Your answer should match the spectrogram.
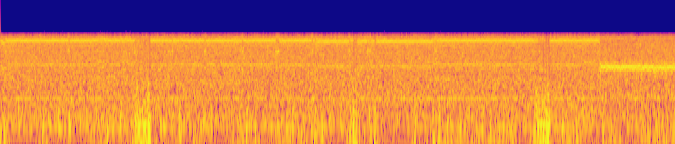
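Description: Steady hiss of an open aviation radio frequency between air traffic control transmissions, with a faint high steady tone that breaks off now and then, and a second, lower tone that starts near the end.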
